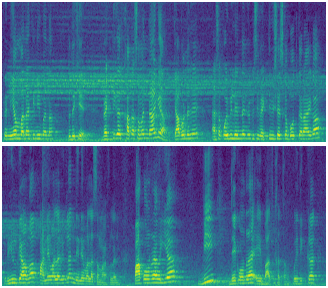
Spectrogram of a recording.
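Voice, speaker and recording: High-voiced man teaching an accounts class. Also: fairly quick, reverberant, a little hiss or hum. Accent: Chhattisgarhi Hindi. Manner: drills students with repeated questions. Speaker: commerce teacher. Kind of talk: classroom lecture.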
